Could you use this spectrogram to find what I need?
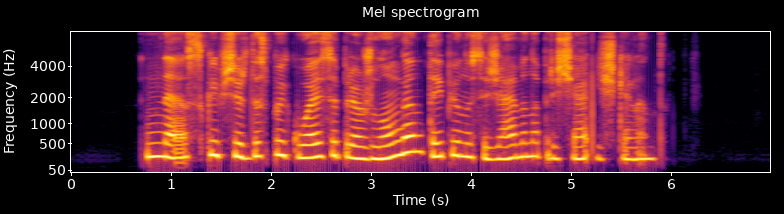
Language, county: Lithuanian, Telšiai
